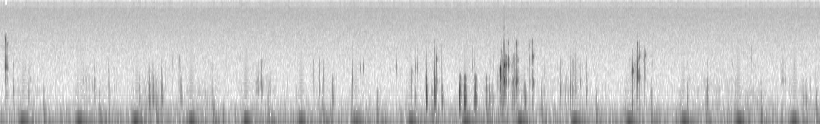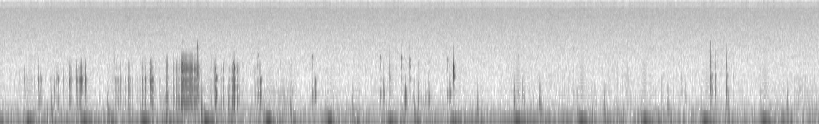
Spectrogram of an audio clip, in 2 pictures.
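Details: Borborygmi recorded with a microphone on the stomach of a person with an aching stomach after eating brunch too quickly following a long fast: low gurgling and bubbling rumbles over a steady throbbing background.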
